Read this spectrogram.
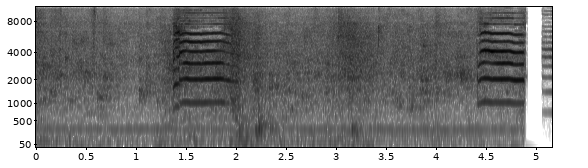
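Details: Pair of brief, flat, high kitten mews about three seconds apart, set against loud rustling and a constant low background tone.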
